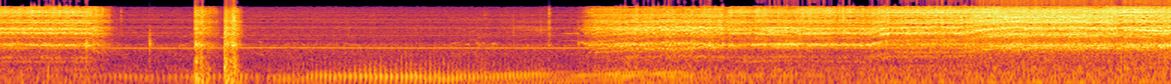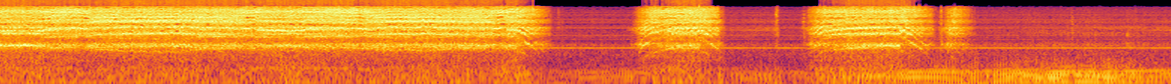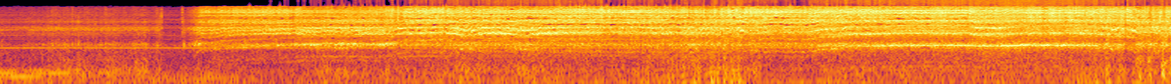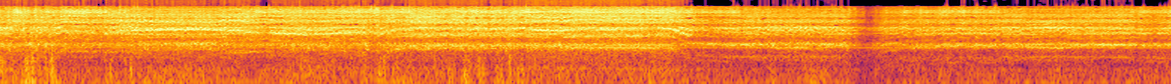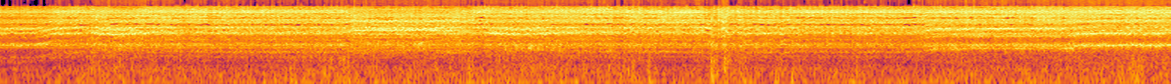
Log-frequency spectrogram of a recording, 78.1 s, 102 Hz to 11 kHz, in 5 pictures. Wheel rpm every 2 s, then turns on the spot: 70, 0, 0, 10, 110, 120, 180, 200, 200, 200, 200, 40, 70, 110, 0, 0, 20, 110, 150, 160, 160, 210, 220, 170, 160, 160, 190, 190, 110, 90, 110, 140, 160, 160, 160, 160, 160, 180, 220.
24-26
